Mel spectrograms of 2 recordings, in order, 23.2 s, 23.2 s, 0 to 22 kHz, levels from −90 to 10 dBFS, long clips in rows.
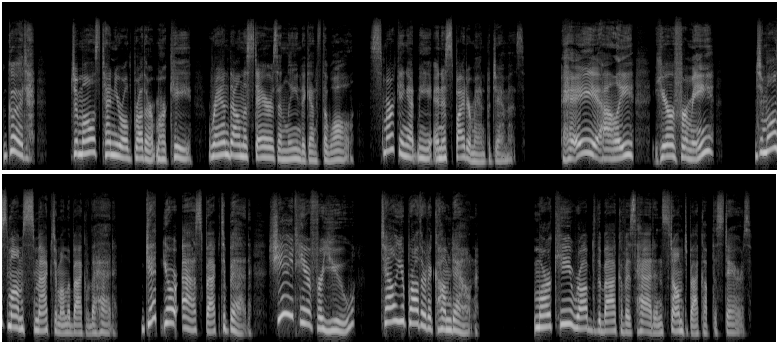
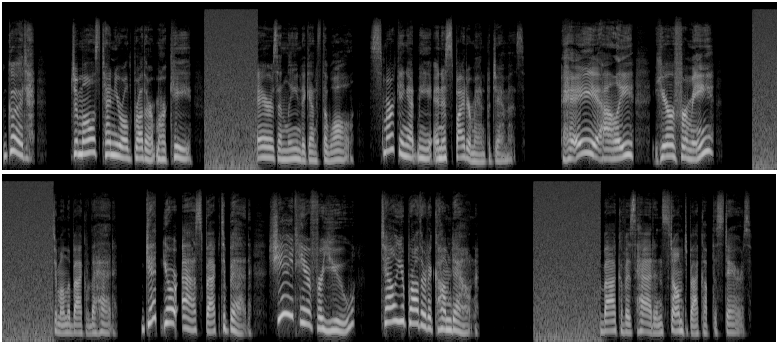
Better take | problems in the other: first | audio cutting out; filled with static; at 3 s for 1 s, at 11 s for 1 s and at 20 s for 1 s

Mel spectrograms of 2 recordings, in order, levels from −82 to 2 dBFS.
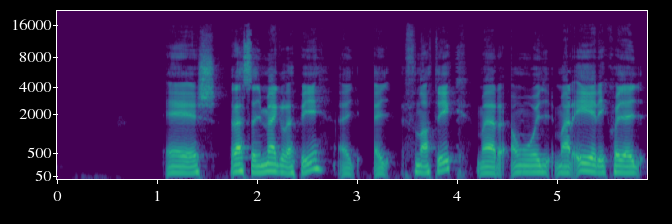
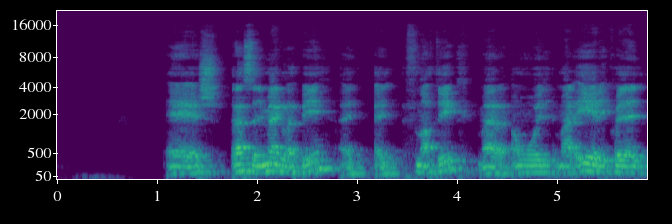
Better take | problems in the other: first | off-mic speech; far // room echo; slight; dies away in 0.3 s

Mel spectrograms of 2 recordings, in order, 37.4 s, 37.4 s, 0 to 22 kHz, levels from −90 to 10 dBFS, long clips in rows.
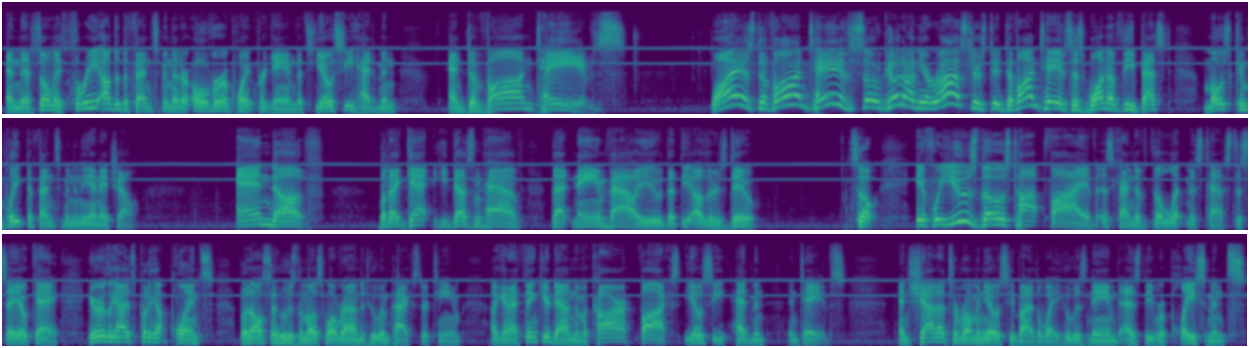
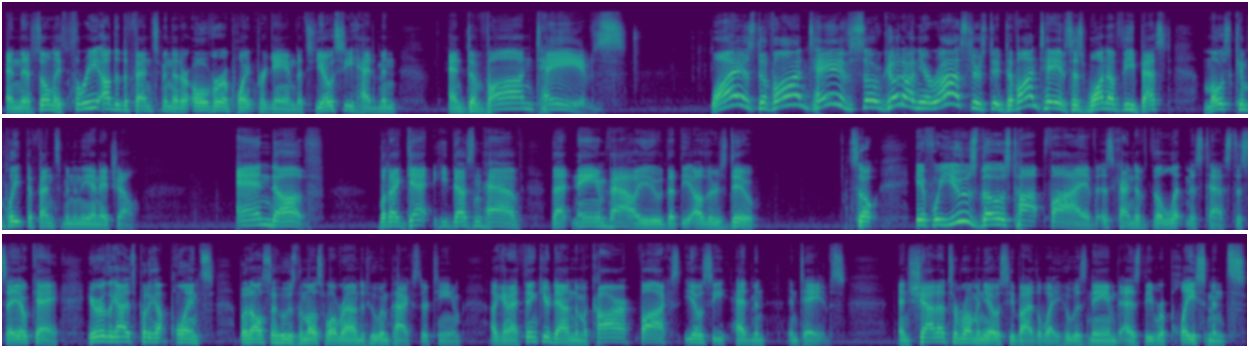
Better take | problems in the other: second | high-pitched whine; faint; throughout; 4 kHz, 25 dB below the speech

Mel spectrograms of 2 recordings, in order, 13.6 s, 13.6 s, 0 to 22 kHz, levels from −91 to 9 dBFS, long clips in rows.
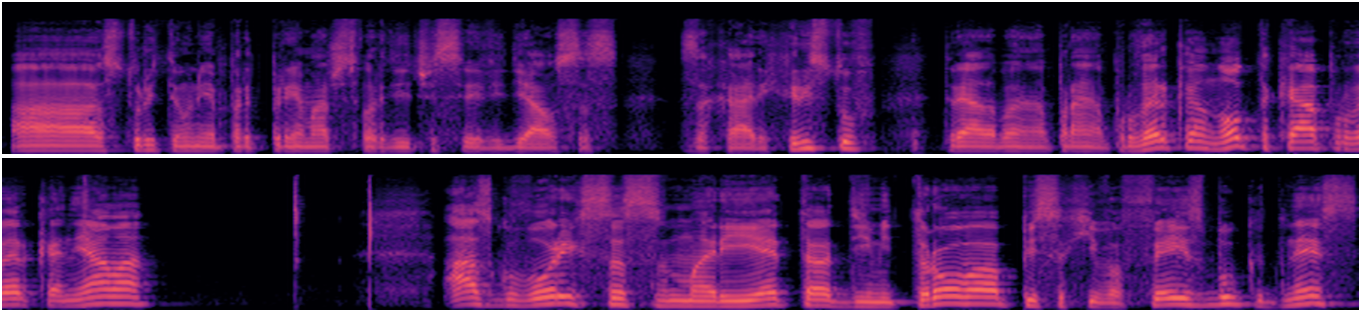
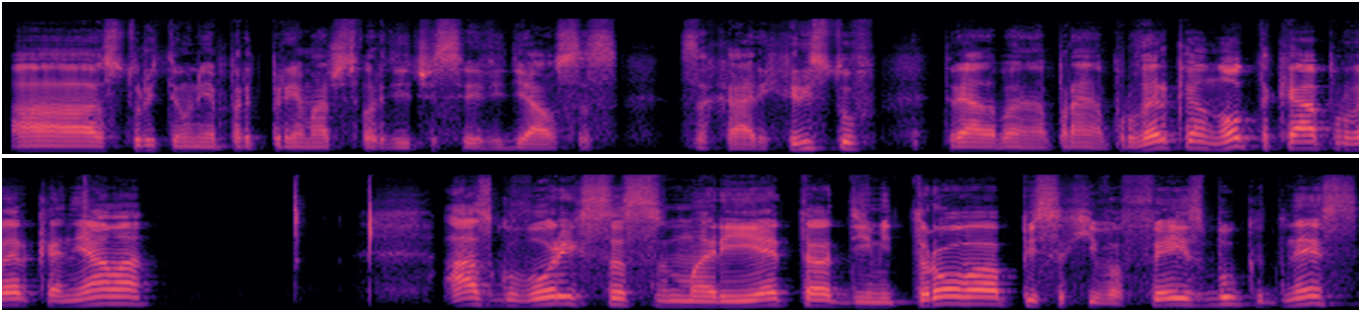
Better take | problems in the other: first | thin; very slightly; fading below 300 Hz

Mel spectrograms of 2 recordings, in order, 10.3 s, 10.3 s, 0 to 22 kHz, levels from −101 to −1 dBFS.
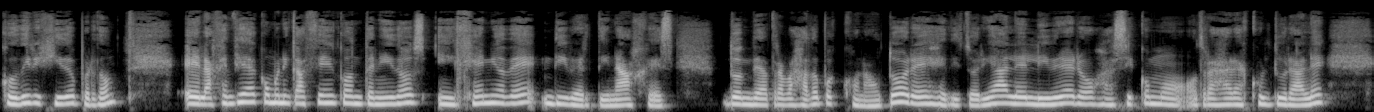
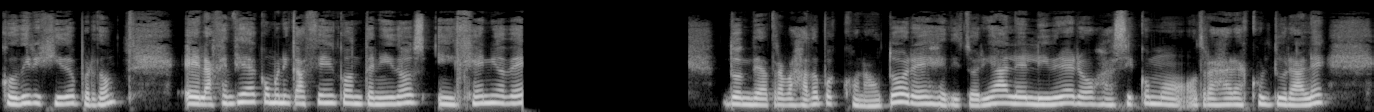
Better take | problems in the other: first | audio cutting out; at 4 s for 1 s

